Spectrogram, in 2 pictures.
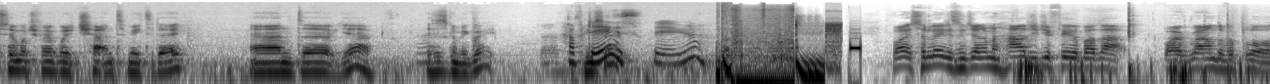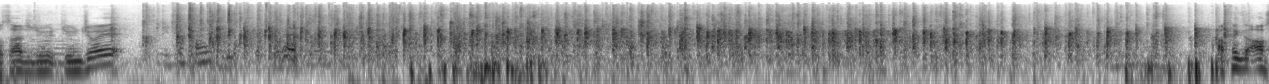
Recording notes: Here are a collection of interviews from the premiere of Izzy Vs Jess at Wellington Orbit. We hear from members of the cast before the film is shown in front of a sold out audience. Next we hear from the cast and crew directly after the screening.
